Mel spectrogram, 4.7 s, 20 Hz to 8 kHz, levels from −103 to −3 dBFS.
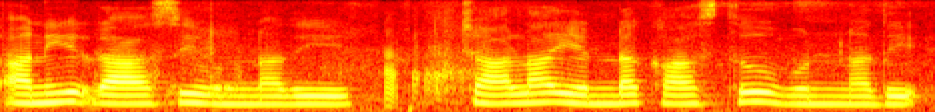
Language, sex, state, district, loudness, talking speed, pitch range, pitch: Telugu, female, Andhra Pradesh, Annamaya, -18 LUFS, 75 wpm, 170-195 Hz, 180 Hz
